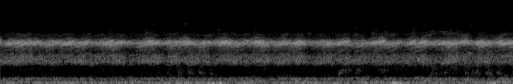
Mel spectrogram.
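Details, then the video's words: A dense chorus of frogs calling in rice fields on Baengnyeongdo Island, Korea, a steady high trilling wash with a low rumble beneath. "[백령도 논에서 우는 개구리 울음소리] ASMR. 시골에 캠핑 나온 느낌으로 잠시 멍때리고 힐링하기!"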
